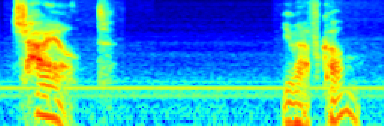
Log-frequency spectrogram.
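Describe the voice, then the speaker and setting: A man speaks softly in a put-on character voice with a raspy edge. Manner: gentle, mysterious.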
